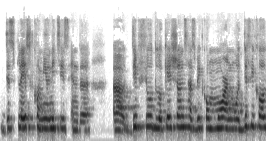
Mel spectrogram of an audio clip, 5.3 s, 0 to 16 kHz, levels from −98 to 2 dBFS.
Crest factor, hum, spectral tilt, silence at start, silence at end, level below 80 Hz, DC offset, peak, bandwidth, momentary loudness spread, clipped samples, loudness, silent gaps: 14 dB; none; -5 dB/octave; 0.05 s; 0 s; -62 dBFS; under 0.1%; -4 dBFS; 10.5 kHz; 9 LU; under 0.1%; -18 LUFS; none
